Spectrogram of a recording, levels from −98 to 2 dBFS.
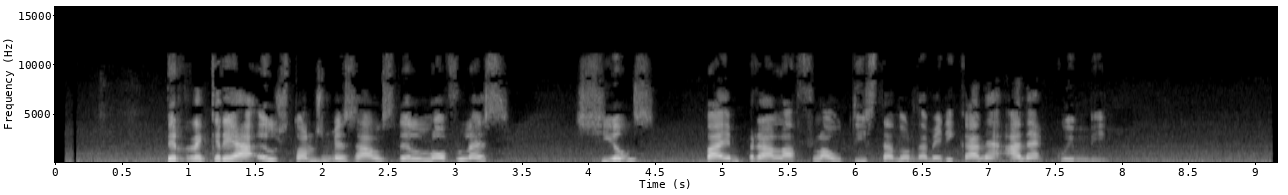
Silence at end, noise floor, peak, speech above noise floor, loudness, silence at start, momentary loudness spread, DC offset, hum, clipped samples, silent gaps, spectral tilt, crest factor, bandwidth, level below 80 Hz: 1.3 s; -55 dBFS; -10 dBFS; 26 dB; -29 LUFS; 0.85 s; 15 LU; under 0.1%; none; under 0.1%; none; -3 dB/octave; 20 dB; 11.5 kHz; -78 dBFS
